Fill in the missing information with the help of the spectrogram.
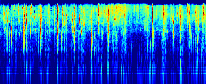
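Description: A small, hollow, fabric-covered ice bag with a white plastic screw cap, partly filled with water, is held in the hand and shaken and squeezed. The water sloshes inside in quick, uneven bursts of soft, bright splashing and gurgling, with short, dry pops and crinkles from the bag.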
